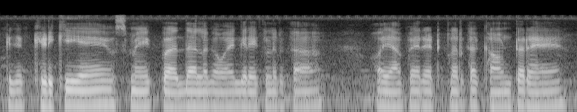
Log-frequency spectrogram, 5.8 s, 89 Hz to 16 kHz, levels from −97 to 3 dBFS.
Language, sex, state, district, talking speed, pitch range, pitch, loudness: Hindi, male, Uttar Pradesh, Lalitpur, 205 wpm, 115-125 Hz, 120 Hz, -20 LUFS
